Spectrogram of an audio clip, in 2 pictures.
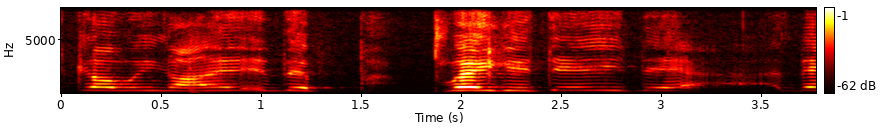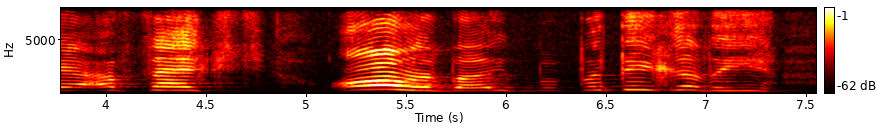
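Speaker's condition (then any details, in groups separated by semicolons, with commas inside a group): Cerebral palsy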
